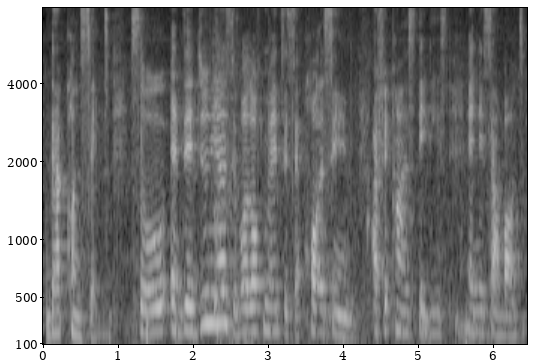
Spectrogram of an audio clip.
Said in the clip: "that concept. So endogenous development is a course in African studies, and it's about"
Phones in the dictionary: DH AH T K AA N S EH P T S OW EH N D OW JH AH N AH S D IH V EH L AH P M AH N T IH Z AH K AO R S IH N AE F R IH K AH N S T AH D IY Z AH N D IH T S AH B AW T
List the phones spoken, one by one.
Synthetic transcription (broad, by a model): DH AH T K AA N S EH P T S OW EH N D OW JH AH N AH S D IH V EH L AH P M AH N T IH S AH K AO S IH N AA F R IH K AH N S T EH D IY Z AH N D IH T S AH B AW T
